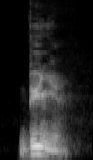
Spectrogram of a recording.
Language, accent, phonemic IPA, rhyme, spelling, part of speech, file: French, France, /byɲ/, -yɲ, bugne, noun, LL-Q150 (fra)-bugne.wav
- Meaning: beignet (sweet fritter) typical of the area of Lyon, France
